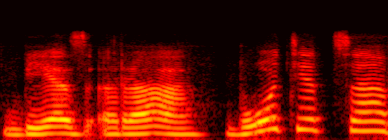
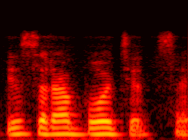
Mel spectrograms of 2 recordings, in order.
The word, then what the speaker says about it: безработица: This year, in the first syllable, is in unstressed weak position, of course, and we have to pronounce it as E. Not безработица, but безработица, yeah?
